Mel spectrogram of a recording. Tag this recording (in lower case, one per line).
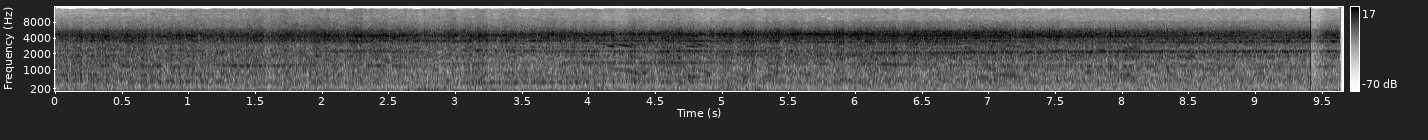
speech
vehicle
